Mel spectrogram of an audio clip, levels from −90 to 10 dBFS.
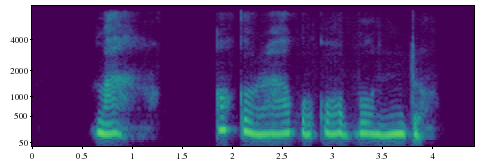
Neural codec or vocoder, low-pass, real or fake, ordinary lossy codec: codec, 16 kHz, 2 kbps, X-Codec, HuBERT features, trained on LibriSpeech; 7.2 kHz; fake; AAC, 48 kbps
